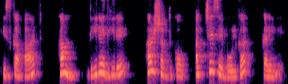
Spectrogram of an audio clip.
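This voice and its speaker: A woman teaching an online class, slowly sounding out each word of a devotional hymn and chanting it line by line. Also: medium pitch, animated, darkish tone. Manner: slow, word-by-word instruction and chanting. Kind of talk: online class on pronouncing a stotra.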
